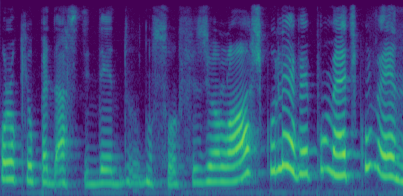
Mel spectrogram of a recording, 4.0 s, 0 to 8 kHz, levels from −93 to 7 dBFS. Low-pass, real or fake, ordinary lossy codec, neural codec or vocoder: 7.2 kHz; real; none; none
